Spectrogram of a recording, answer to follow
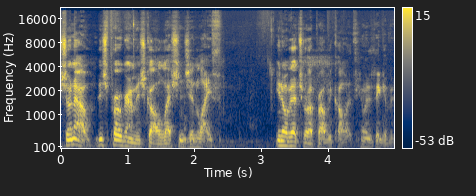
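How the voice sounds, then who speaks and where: A man talks at a very fast pace and a medium pitch, with vocal fry. His pitch swings are very wide and his loudness swings a lot. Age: 80s+. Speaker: military veteran and video host. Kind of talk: casual talk to camera. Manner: informal, conversational.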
